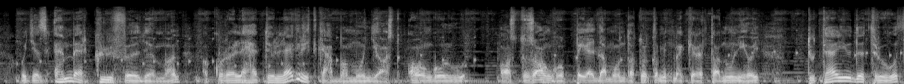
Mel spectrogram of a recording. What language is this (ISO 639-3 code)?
hun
